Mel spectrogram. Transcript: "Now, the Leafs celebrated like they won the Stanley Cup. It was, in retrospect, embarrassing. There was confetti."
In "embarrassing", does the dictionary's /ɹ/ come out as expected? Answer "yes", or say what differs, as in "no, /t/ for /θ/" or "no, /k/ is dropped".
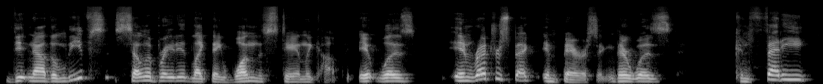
yes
